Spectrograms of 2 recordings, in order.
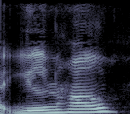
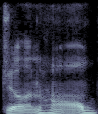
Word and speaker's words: Gyllenhaal: Are you thinking that it's it might be uh, Yilenhal? I don't know. I don't know. I've always I've always heard it pronounced Gyllenhaal, but you never know.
